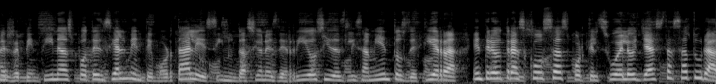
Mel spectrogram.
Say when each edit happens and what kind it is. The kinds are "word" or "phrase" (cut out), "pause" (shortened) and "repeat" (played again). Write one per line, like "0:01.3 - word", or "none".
none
